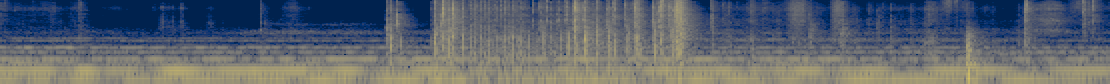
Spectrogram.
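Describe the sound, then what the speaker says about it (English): Tarot and oracle cards being shuffled by hand, a dense riffling burst in the middle of the clip over steady background music, with a few lighter card taps before and after. "One thing I hate, you guys, is shuffling because of my nails."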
